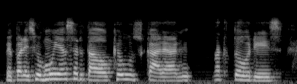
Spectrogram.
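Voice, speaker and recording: A woman reflecting at length as a radio panel guest, her sentences long and flowing. Her voice sits at a middle pitch. The recording is close and dry, with no room sound. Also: normal speed, no room sound.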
